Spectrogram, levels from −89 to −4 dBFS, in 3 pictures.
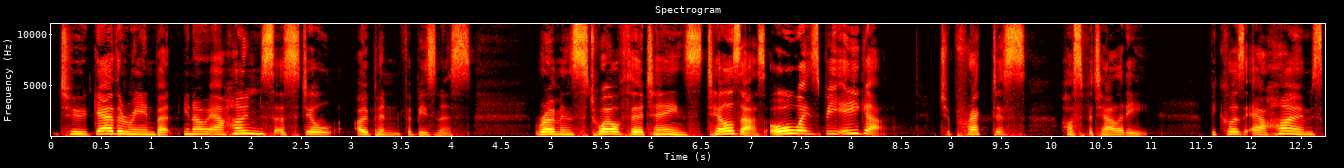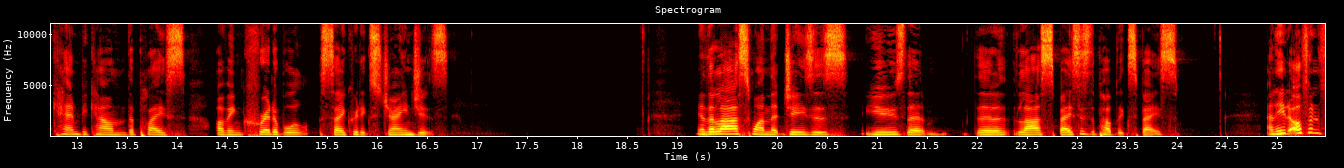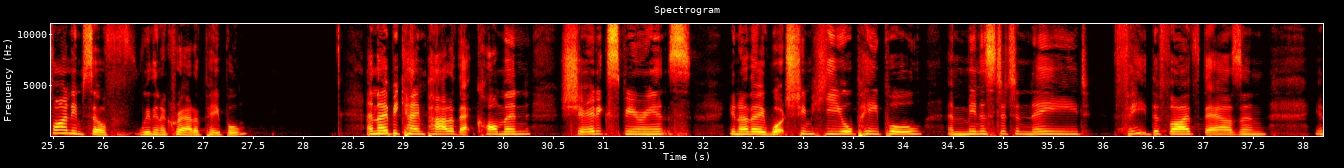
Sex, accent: female, Australian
